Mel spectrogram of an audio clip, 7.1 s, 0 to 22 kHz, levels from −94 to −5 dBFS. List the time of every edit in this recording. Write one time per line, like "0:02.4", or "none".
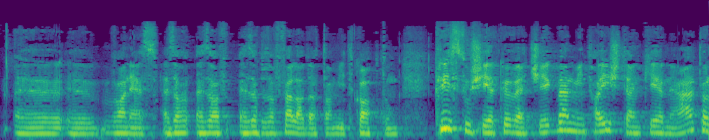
0:01.6
0:02.6
0:05.0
